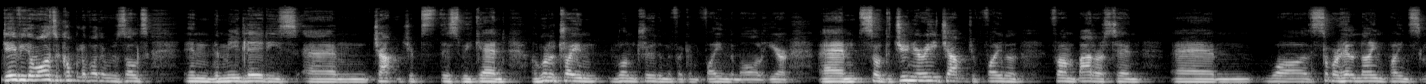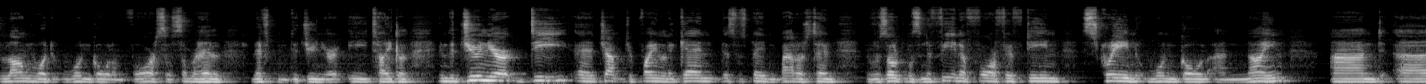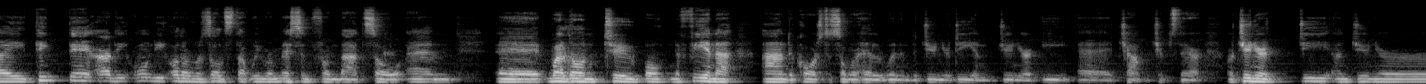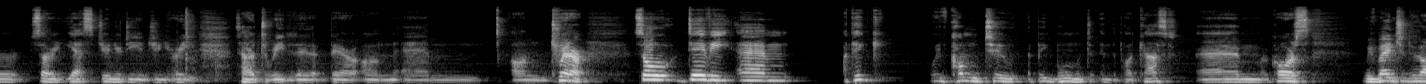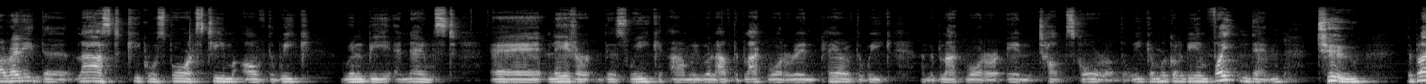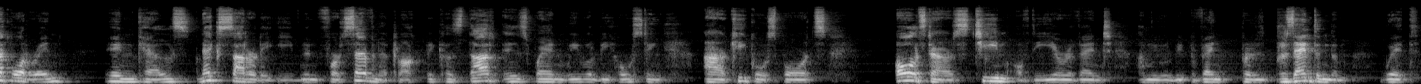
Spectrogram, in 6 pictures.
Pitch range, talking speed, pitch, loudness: 120-150 Hz, 170 wpm, 130 Hz, -19 LUFS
